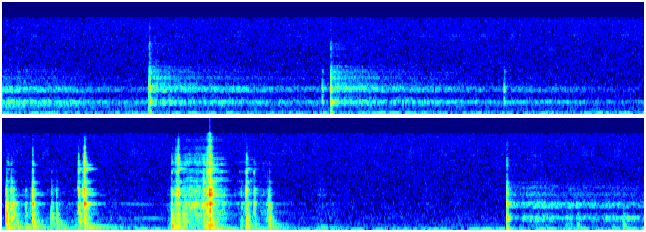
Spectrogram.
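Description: Sharp knocks and clicks from handling a shotgun, picked up by a camera on its barrel. Single clicks come now and then over a faint steady hum. Two louder clusters of knocks come about halfway through.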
